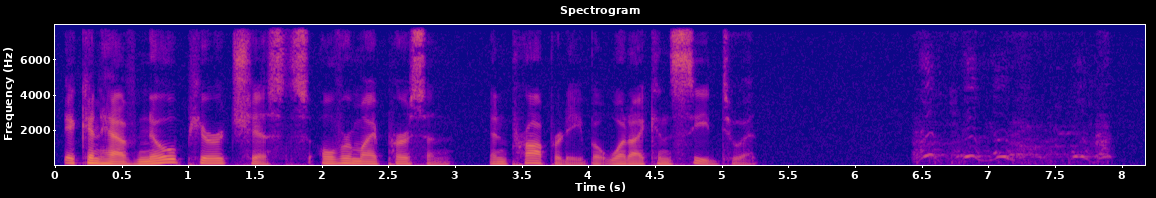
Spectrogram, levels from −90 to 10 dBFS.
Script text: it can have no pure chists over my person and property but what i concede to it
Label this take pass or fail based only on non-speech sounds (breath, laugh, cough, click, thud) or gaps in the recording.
fail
